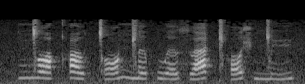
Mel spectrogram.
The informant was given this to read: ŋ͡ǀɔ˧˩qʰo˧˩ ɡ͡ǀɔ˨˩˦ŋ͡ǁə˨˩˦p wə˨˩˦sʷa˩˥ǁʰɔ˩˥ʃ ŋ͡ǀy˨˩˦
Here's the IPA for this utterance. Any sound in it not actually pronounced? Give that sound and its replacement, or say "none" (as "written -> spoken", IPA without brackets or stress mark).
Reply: none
